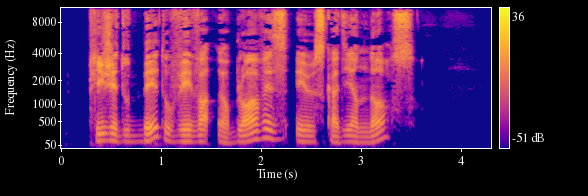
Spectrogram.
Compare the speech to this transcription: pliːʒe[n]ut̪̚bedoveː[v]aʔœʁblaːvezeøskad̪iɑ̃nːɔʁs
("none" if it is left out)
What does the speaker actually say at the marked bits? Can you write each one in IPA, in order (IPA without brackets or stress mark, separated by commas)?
d, v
